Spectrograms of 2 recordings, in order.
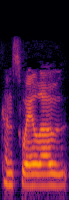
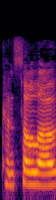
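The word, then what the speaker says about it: Cunsolo: everybody's reading rereading uh jess consuelo consolo sorry i'll say it right um read all of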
